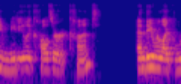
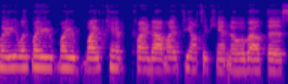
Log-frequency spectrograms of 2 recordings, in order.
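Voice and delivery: weepy, pathetic, blubbering, crying voice. Retelling a pathetic character's panic about his fiance: mock blubbering as Al Monroe. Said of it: "and just blubbering and crying".

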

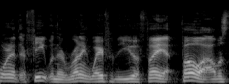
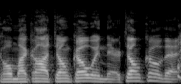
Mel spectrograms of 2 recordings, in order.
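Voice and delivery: put-on frantic, delirious woman's voice, louder; 4 dB louder than usual. Retelling a woman coming out of a theater warning them away: imitating a delirious woman. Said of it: "she's, like, delirious".

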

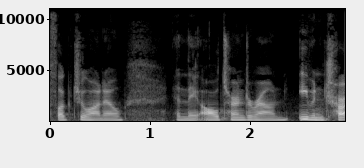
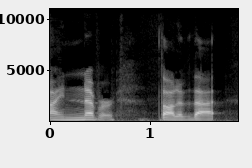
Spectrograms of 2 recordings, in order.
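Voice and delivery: ordinary delivery

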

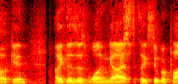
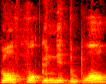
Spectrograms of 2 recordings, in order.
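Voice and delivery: pitched-up Italian American dad voice; 7 semitones higher than usual. Describing a dad yelling at the baseball game, in an Italian American dad voice. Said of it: "your Italian American dad at the baseball game".

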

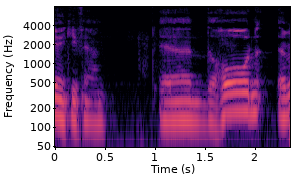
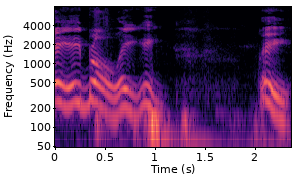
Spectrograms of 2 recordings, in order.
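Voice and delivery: put-on high, drawn-out East Coast accent; 5 semitones higher than usual. Mocking East Coast people's weird accent: imitating an East Coast accent. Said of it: "they have a little weird accent. They're like".

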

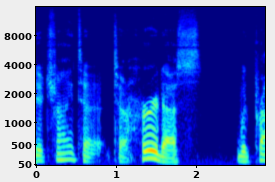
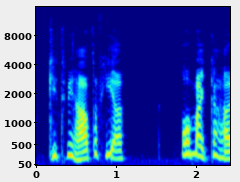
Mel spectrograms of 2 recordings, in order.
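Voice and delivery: very slow, drawn-out, raised, high exclamation; 9 semitones higher, 6 dB louder than usual. Acting out a wife who wants out: imitating Melania Trump. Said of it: "And then Melania's like".

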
